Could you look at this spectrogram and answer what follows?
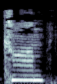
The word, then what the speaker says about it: Khan: And London Mayor Sadiq Khan, spelled K-H-A-N, but you could spell it C-O-N, acknowledged that London streets are not safe for women and girls.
